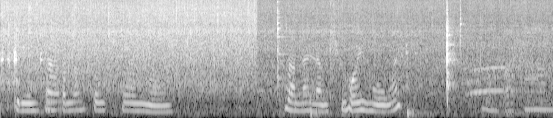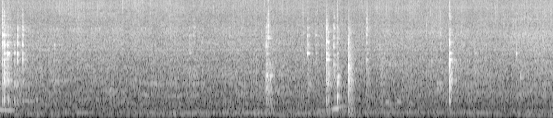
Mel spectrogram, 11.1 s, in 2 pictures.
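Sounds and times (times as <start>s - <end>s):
food sizzling in frying pan: 0.0s - 11.0s
utensils clicking against pan: 8.2s - 9.3s.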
